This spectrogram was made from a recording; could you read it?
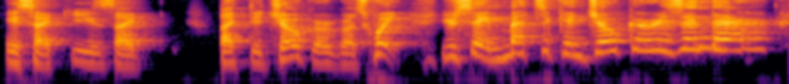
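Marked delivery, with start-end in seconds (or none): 1.9-3.9 high, startled imitation; mock alarm. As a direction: act out alarmed disbelief. Retold alarmed question about the Joker.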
